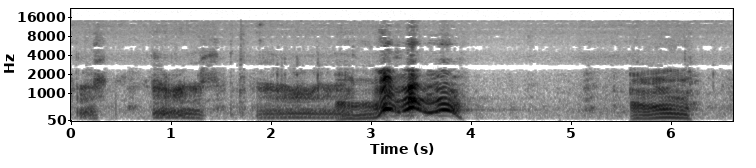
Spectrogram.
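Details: Jack Russell terriers and Belgian Malinois playing together on a deck: rumbling growls broken by a burst of sharp barks and yelps midway, then a final growling whine, with short pauses between.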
